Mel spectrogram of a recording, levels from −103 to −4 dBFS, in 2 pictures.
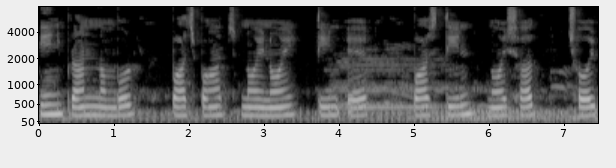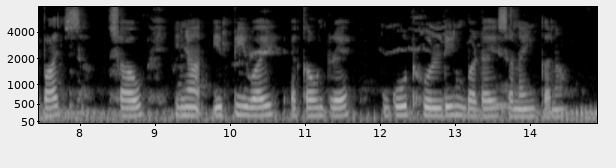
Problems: none marked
